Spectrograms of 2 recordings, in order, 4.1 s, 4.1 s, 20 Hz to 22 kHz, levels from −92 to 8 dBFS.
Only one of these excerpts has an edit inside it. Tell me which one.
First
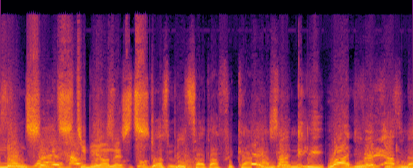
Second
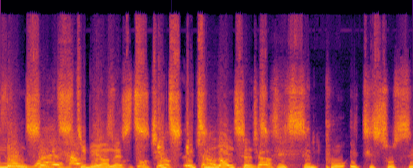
first; 1 cut; at 1.5 s

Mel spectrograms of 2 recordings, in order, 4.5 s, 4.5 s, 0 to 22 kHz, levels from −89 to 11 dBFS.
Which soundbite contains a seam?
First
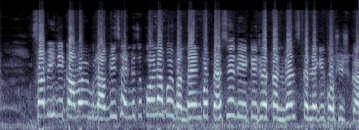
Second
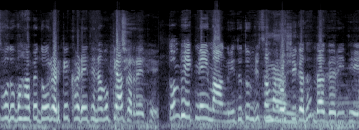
second; 1 cut; at 2.0 s

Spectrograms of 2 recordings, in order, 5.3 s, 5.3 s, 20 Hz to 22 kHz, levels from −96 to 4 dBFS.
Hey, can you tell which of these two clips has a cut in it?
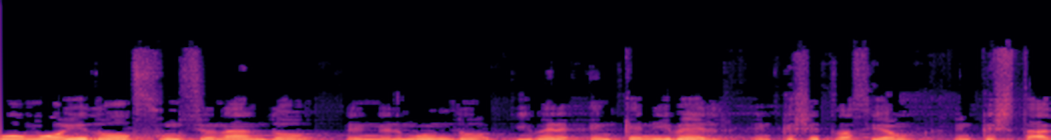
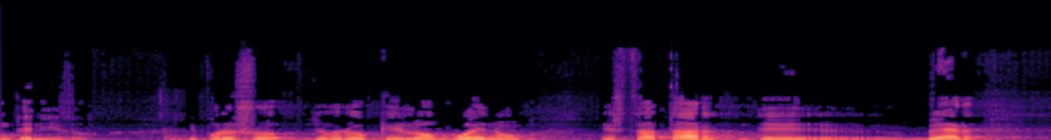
second; 1 cut; at 4.2 s

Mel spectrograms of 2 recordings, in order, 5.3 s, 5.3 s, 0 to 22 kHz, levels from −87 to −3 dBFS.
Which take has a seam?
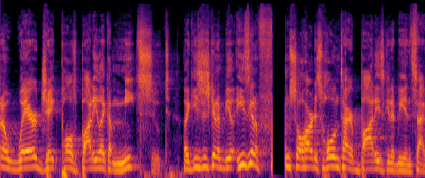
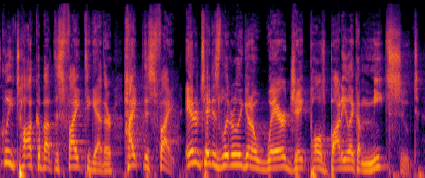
second; 1 cut; at 2.2 s

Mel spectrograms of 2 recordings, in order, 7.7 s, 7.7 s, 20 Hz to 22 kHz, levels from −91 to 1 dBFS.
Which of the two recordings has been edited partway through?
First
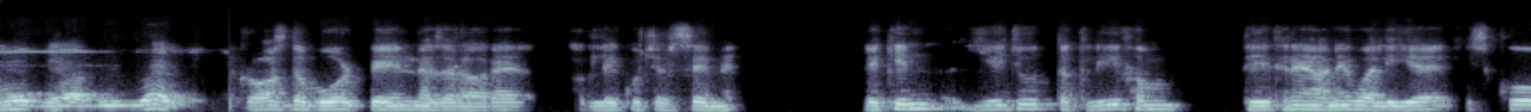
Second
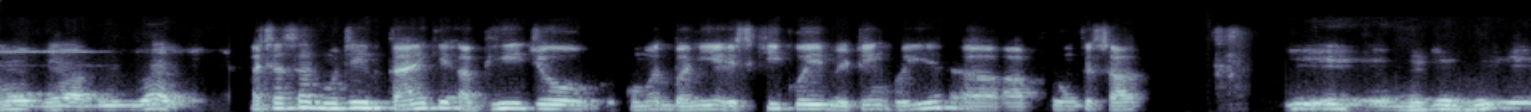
first; 1 cut; at 1.2 s

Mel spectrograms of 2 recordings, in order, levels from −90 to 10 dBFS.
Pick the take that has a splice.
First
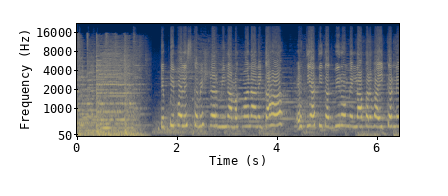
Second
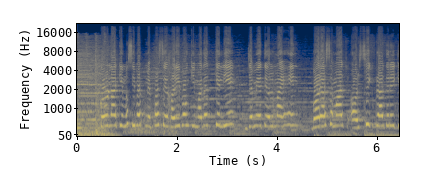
first; 1 cut; at 1.2 s

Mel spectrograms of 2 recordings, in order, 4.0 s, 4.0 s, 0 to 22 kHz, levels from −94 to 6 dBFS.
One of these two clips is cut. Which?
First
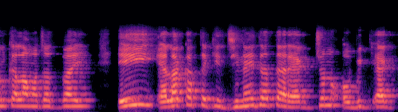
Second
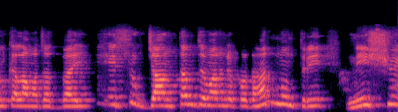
second; 1 cut; at 1.1 s

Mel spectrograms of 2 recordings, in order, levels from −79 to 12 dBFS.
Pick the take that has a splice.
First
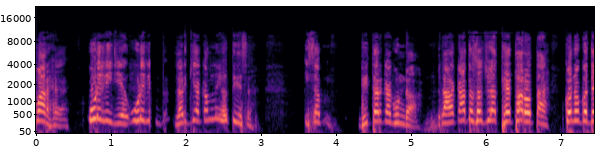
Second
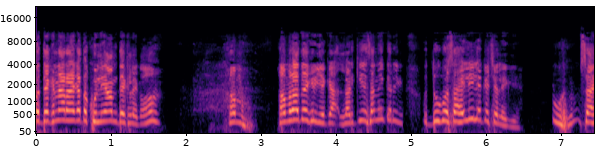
first; 2 cuts; at 1.6 s, 5.2 s

